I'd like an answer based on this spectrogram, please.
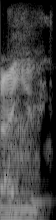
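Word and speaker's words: Aiyuk: number 11 Brandon I oh Brandon IU Brandon IU thank you IU I can never say it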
